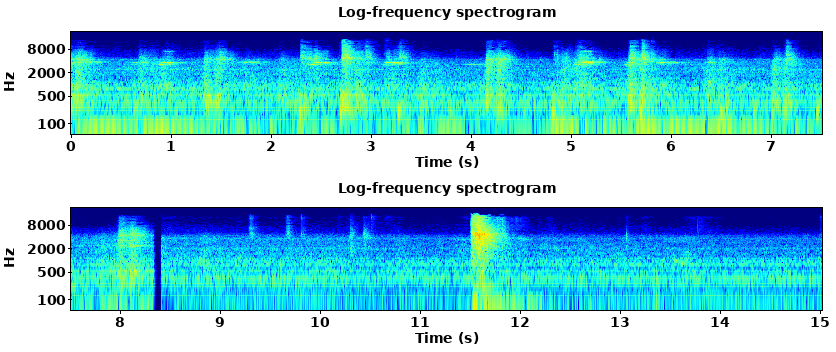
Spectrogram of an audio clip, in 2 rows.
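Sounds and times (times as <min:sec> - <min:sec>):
wheels knocking over rail joints: 0:00.0 - 0:08.4
railcar engine hum: 0:00.0 - 0:15.0
train wheels rumbling: 0:00.0 - 0:15.0.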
